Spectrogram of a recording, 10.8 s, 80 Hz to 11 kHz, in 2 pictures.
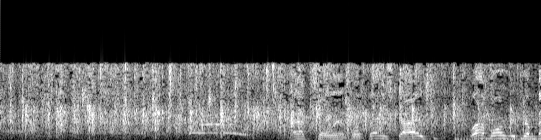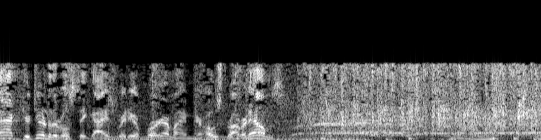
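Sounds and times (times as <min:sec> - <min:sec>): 
audience applause: 0:00.0 - 0:05.6, 0:08.2 - 0:10.8
speech: 0:02.9 - 0:08.8.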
